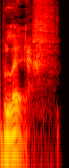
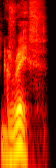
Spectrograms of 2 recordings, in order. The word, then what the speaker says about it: Gruff: Because I didn't know that GRUFF is pronounced griff. – You've been saying gruff all these years, which would describe your voice in the last few weeks.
